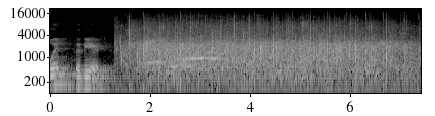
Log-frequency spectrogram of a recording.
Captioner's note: applause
